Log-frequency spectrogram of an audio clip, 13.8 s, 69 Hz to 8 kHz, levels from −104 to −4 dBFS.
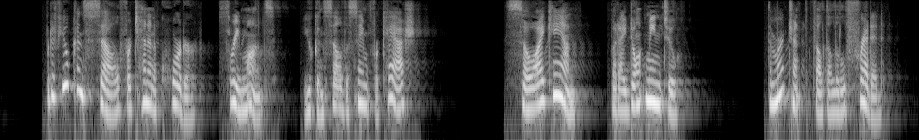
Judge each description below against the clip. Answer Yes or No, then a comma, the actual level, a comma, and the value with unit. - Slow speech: No, average, 155 wpm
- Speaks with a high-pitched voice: Yes, high, 215 Hz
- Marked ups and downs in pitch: Yes, wide, 6.9 semitones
